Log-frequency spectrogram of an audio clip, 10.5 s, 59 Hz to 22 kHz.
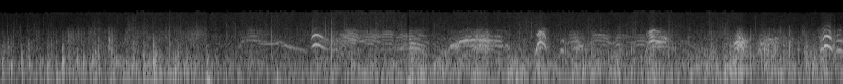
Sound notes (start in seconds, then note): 0.3 horses galloping; 4.0 whistling and corralling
